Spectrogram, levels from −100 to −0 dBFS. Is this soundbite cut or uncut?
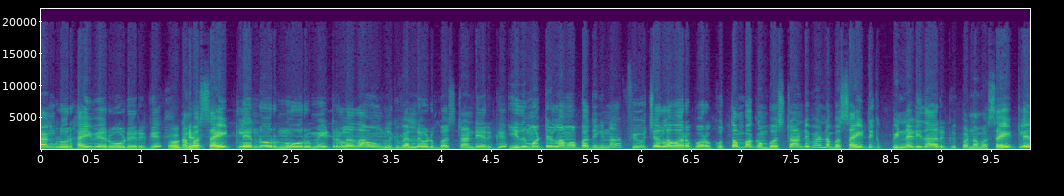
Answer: cut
